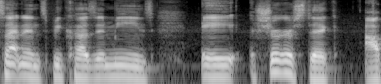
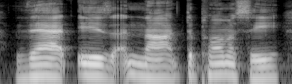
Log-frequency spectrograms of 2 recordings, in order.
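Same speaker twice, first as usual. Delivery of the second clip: ordinary talk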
